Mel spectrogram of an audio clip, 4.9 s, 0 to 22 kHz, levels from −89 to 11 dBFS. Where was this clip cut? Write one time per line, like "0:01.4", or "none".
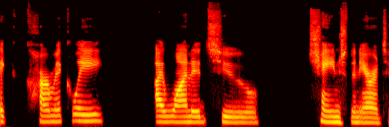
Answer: none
